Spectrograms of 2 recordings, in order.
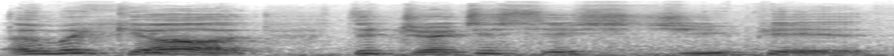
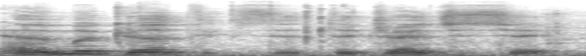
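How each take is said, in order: First: It is said in a put-on Valley Girl voice. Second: It is said in his normal voice.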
